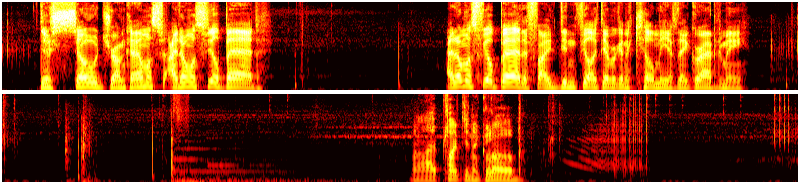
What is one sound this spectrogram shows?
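Footsteps creak on a wooden floor.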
